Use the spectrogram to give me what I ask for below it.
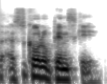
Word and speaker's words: Skorupinski: Yes, Skorupinski.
